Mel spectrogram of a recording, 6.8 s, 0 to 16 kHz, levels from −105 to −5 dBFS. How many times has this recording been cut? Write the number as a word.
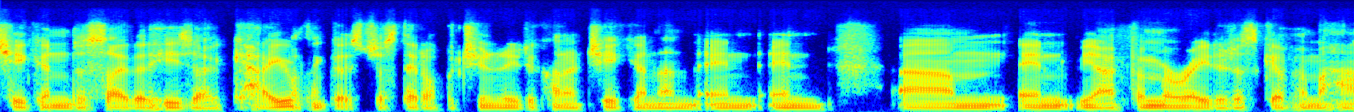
one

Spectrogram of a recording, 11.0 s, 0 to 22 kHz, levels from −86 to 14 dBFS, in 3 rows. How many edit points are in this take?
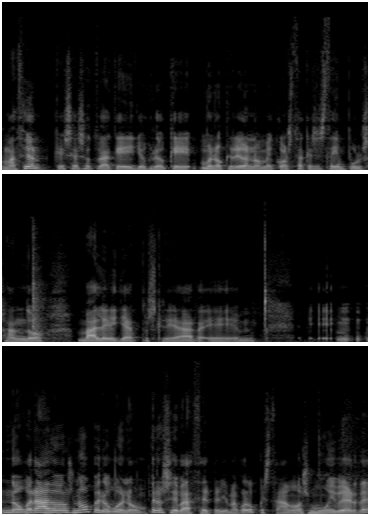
three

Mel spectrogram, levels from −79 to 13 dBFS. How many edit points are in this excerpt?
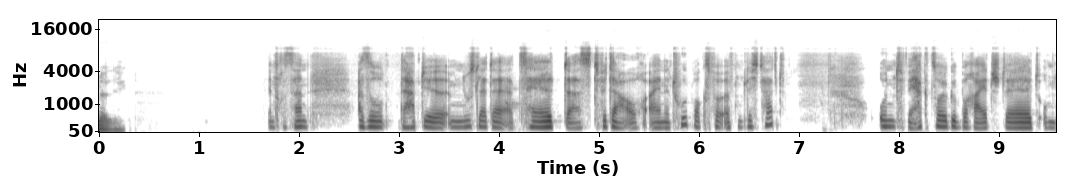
two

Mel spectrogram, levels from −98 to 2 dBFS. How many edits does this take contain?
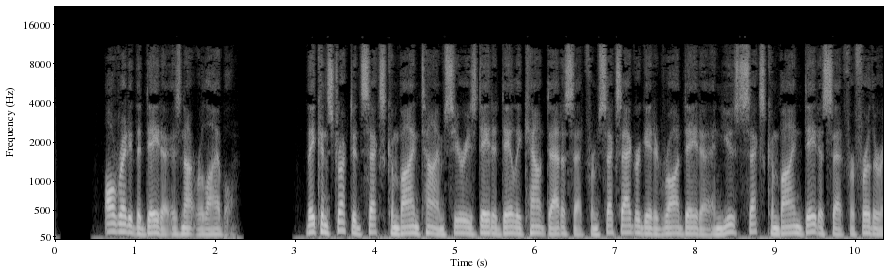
zero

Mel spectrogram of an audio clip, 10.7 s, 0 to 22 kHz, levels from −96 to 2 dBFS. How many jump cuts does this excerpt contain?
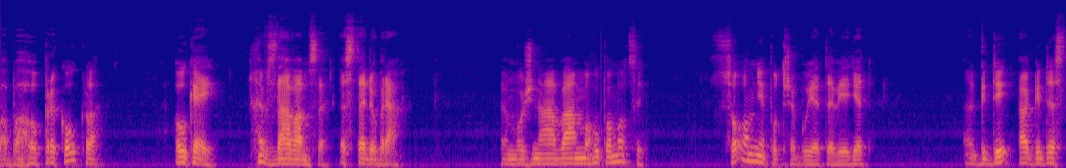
one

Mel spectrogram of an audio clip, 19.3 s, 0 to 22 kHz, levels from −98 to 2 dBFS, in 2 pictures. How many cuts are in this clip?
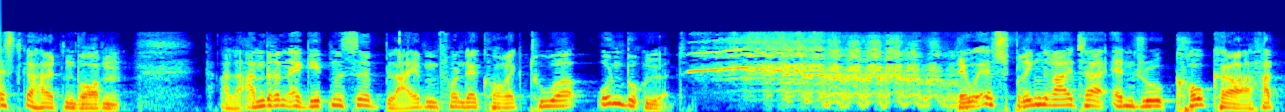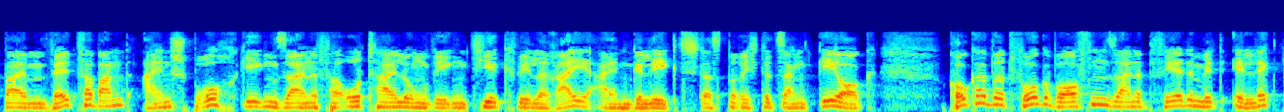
one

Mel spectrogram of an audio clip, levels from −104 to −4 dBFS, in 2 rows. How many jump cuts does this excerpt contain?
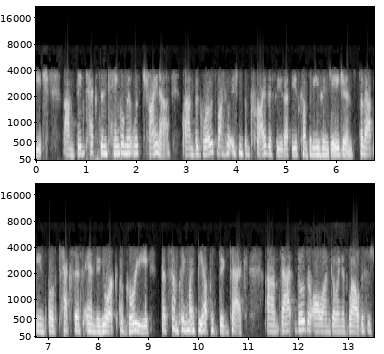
two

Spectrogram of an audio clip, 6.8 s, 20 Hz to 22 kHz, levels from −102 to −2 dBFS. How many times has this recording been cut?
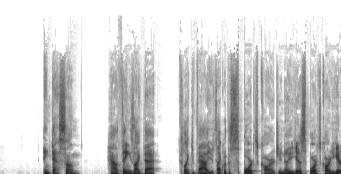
zero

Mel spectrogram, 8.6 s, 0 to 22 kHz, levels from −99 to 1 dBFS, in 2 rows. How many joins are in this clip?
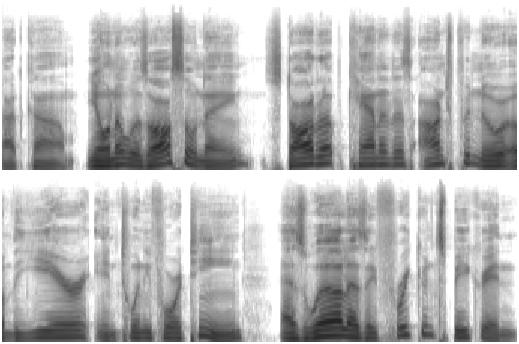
zero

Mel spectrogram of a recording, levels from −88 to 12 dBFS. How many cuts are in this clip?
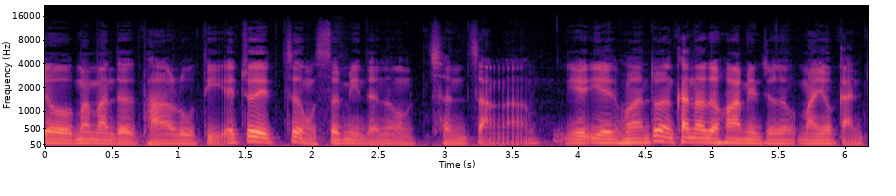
zero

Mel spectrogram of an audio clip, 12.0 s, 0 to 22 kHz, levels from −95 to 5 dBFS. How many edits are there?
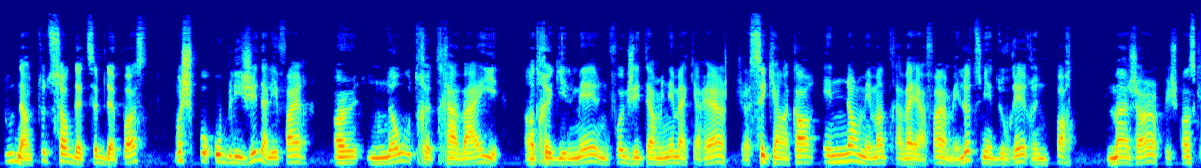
one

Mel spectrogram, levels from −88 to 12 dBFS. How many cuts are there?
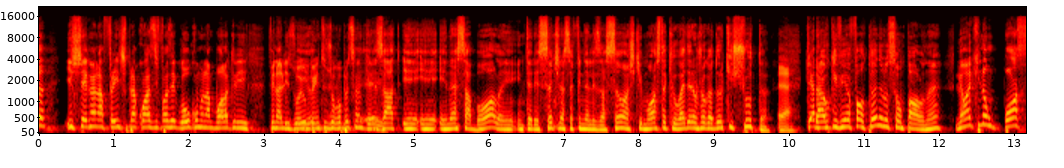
one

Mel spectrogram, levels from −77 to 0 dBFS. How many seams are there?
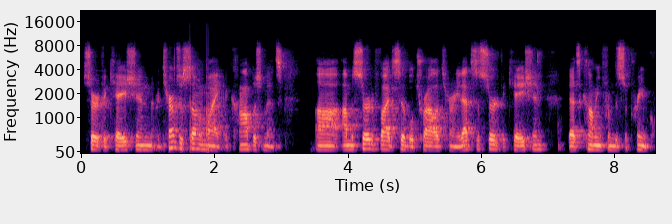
one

